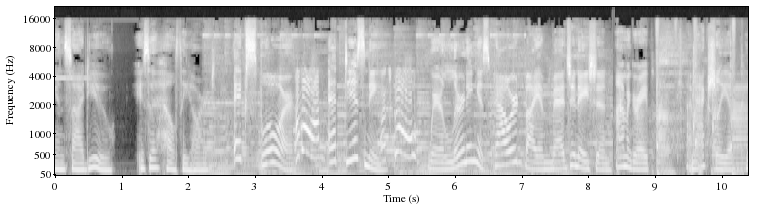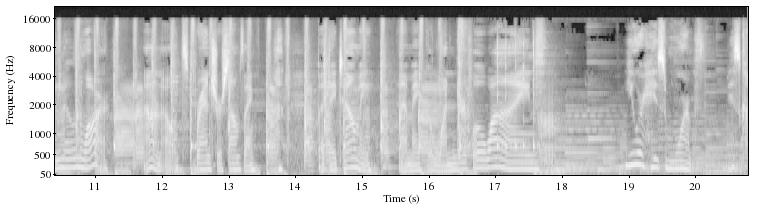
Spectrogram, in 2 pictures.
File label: women commercial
